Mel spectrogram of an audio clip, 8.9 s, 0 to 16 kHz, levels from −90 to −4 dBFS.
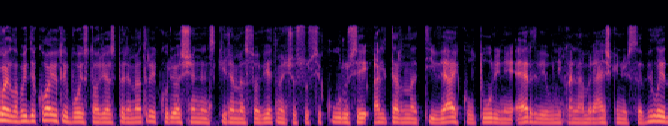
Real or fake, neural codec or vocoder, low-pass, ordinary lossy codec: real; none; 7.2 kHz; MP3, 96 kbps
